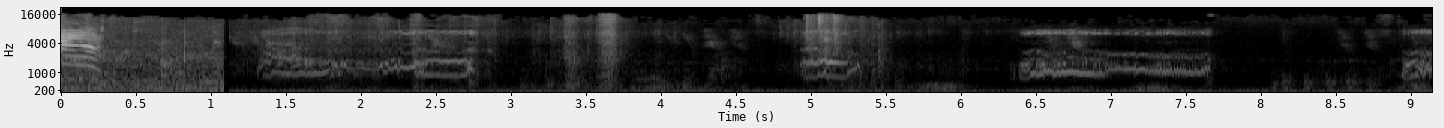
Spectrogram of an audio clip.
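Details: Kittens and cats meowing in a compilation; a loud burst opens the clip, then several short, high, wavering meows come in separate bursts over a steady low hum.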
